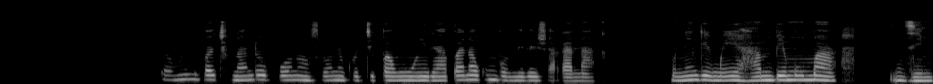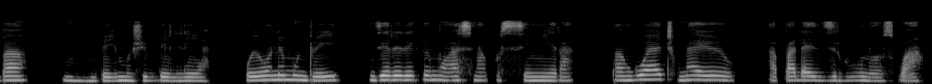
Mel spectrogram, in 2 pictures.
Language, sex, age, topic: Ndau, female, 36-49, health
